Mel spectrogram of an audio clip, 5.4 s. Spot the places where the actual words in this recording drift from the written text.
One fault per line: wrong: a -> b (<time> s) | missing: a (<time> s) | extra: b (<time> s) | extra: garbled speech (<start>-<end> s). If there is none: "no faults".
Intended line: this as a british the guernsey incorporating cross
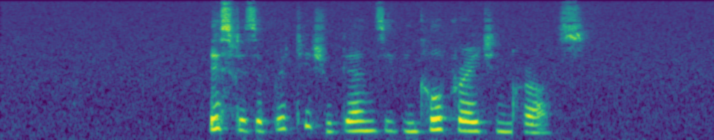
no faults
